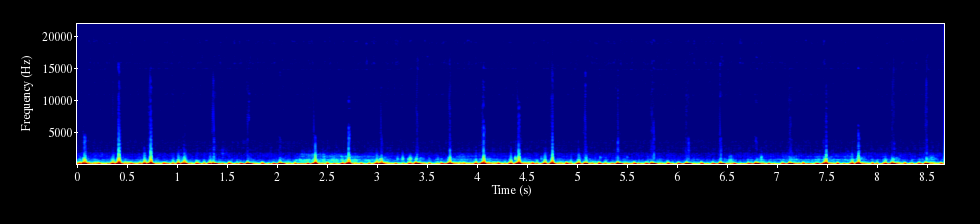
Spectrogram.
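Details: Self-recorded heart after exercise through a stethoscope: fast, strong, regular beat with a murmur, both louder than at rest, and a soft extra sound near each beat, possibly S4, not louder.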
